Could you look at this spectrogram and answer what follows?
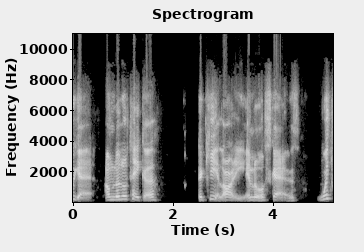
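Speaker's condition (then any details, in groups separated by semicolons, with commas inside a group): Cerebral palsy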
